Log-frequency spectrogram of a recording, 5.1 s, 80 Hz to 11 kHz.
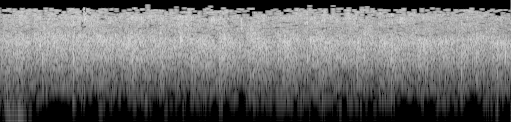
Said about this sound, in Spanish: Aquí estamos, en el galponcito de la calle Gorriti 5963, con mucha gente amiga. Vamos a extender el aplauso para homenajear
